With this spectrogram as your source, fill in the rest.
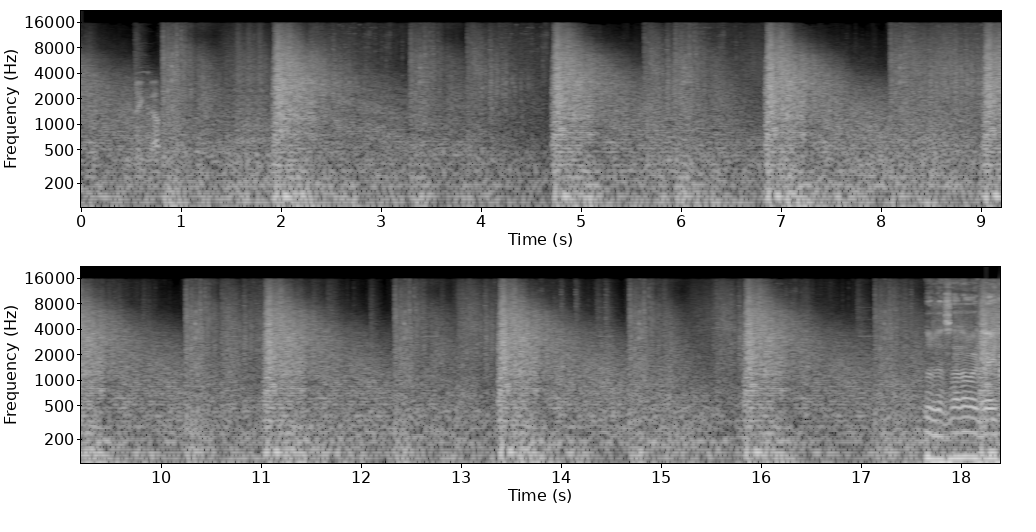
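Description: Laser cannons fire in loud, repeated blasts.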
